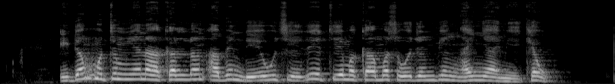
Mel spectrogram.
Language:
Hausa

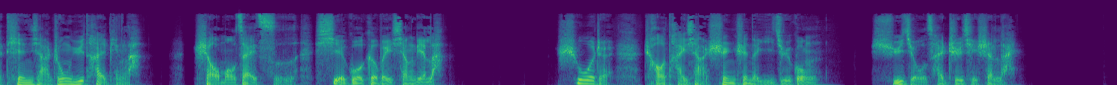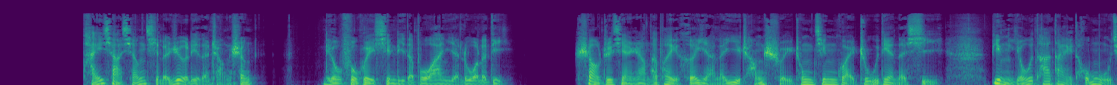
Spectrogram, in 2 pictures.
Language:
Chinese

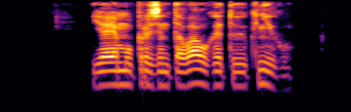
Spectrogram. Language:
Belarusian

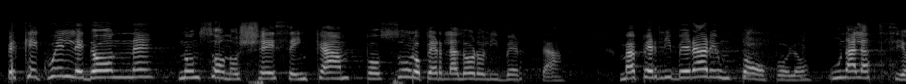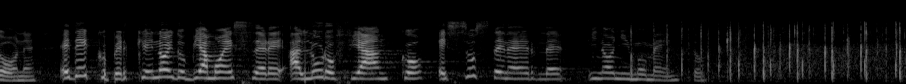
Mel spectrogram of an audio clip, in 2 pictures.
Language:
Italian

